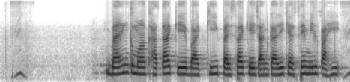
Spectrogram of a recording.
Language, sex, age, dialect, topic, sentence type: Chhattisgarhi, female, 18-24, Eastern, banking, question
